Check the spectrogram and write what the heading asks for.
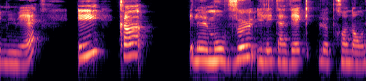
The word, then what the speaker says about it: veut: Alors, ça s'écrit V-E-U, mais à la fin, c'est un T muet.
